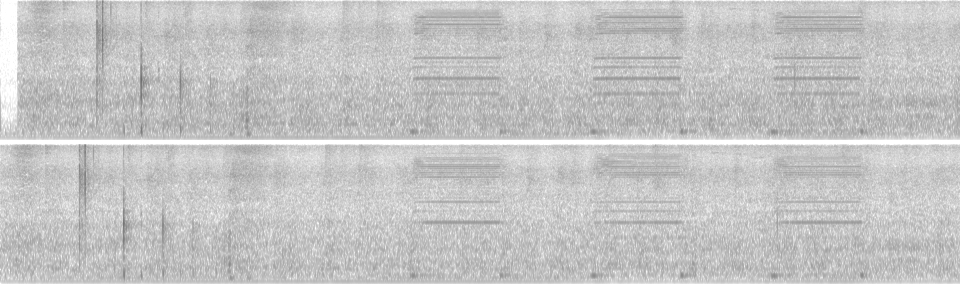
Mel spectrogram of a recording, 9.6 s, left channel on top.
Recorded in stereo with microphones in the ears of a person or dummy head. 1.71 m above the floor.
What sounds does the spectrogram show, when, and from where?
4.1 s a phone buzzing: 35° left (ahead or behind), 1.8 m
